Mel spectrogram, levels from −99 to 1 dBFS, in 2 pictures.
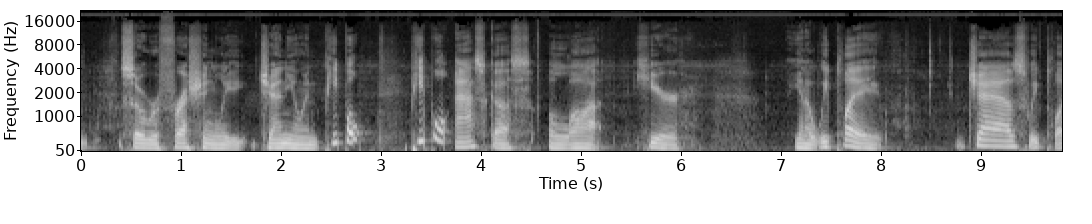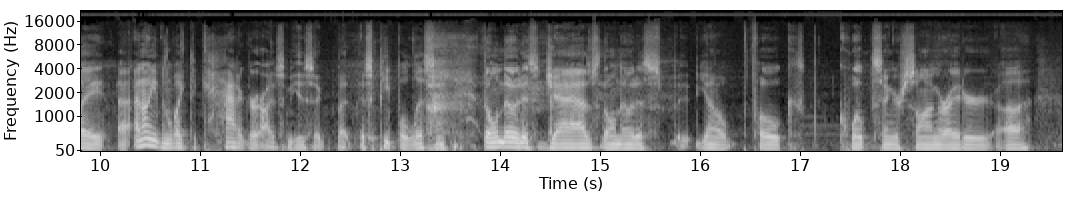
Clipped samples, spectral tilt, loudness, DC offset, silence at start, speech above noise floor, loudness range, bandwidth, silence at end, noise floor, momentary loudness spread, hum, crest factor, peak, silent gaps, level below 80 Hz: under 0.1%; -5.5 dB/octave; -22 LUFS; under 0.1%; 0 s; 33 dB; 4 LU; over 20 kHz; 0.3 s; -55 dBFS; 9 LU; none; 18 dB; -4 dBFS; none; -46 dBFS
